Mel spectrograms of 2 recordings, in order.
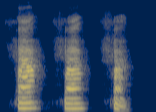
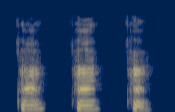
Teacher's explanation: Como yo logré cerrar el paso del aire, se aumentó la presión dentro de la boca y logré hacer explosión. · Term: obstrucción nasal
